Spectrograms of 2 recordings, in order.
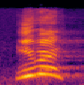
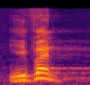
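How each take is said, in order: First: It is said at a high pitch. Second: It is said at a slightly raised pitch.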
